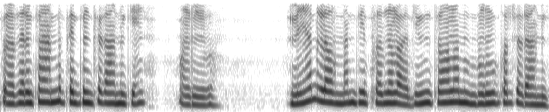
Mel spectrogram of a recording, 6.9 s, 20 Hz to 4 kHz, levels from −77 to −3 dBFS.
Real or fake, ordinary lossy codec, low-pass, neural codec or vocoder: fake; none; 3.6 kHz; autoencoder, 44.1 kHz, a latent of 192 numbers a frame, MeloTTS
